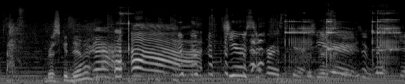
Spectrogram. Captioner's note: laughs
